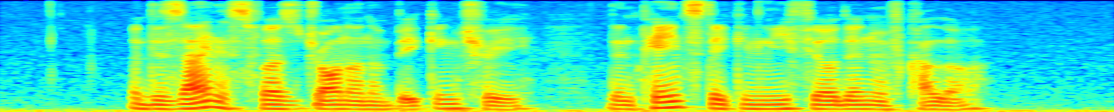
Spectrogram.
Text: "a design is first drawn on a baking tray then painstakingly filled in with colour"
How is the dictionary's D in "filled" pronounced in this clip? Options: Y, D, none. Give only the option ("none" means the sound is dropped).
D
